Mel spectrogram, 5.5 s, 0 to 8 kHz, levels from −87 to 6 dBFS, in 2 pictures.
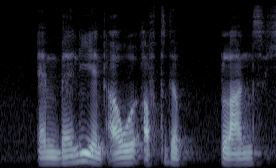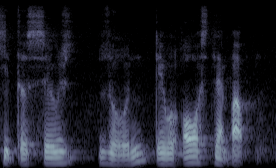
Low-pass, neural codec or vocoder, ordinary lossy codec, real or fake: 7.2 kHz; vocoder, 44.1 kHz, 128 mel bands every 512 samples, BigVGAN v2; none; fake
